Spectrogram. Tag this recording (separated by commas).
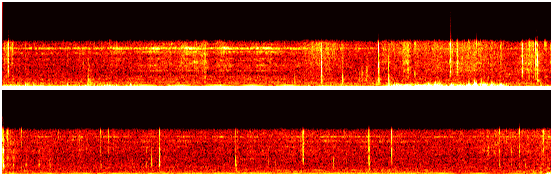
Mechanical fan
